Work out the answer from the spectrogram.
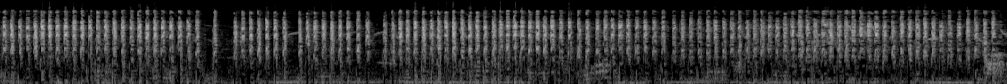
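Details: Eurasian tree sparrow singing in full voice, a long chattering run of rapid, rasping high chirps in an almost continuous stream, with barely a break over ten seconds.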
